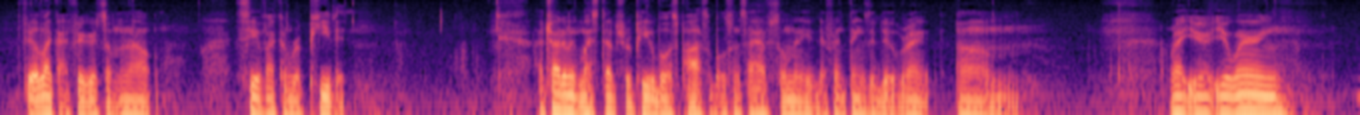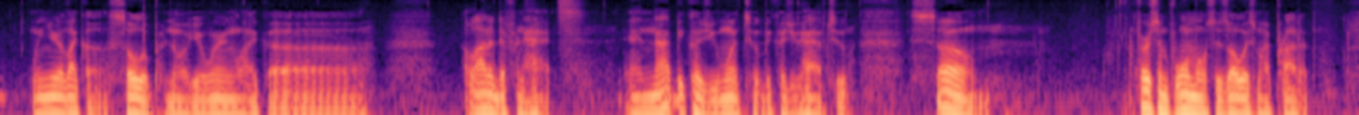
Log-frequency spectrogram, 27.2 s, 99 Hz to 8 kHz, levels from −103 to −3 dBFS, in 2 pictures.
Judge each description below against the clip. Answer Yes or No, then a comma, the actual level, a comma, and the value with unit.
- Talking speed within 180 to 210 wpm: No, average, 150 wpm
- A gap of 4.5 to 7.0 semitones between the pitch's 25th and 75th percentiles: No, narrow, 2.6 semitones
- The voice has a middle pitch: No, very low, 95 Hz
